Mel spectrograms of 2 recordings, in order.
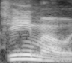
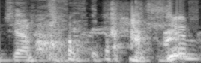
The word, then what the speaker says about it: Gemmo: Not Gmo. It's goddamn Gemmo.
